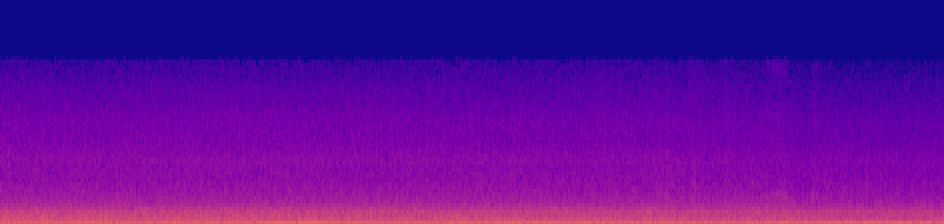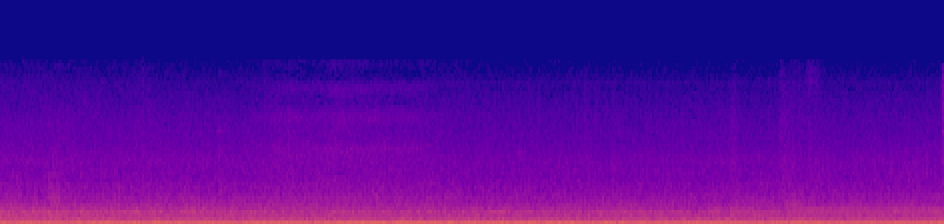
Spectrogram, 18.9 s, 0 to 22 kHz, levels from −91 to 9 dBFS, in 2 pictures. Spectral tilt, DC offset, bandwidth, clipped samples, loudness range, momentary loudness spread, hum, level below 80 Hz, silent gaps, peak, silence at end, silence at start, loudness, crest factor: -6.5 dB/octave; under 0.1%; 15 kHz; under 0.1%; 3 LU; 3 LU; none; -48 dBFS; none; -20 dBFS; 0 s; 0 s; -34 LUFS; 14 dB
